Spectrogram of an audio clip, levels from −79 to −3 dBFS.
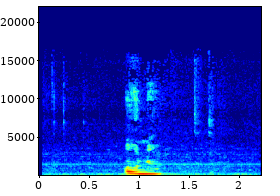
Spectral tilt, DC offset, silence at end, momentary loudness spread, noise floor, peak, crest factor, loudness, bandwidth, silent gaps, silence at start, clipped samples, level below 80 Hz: -6 dB/octave; under 0.1%; 1 s; 25 LU; -48 dBFS; -10 dBFS; 16 dB; -22 LUFS; 16 kHz; none; 0.85 s; under 0.1%; -64 dBFS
